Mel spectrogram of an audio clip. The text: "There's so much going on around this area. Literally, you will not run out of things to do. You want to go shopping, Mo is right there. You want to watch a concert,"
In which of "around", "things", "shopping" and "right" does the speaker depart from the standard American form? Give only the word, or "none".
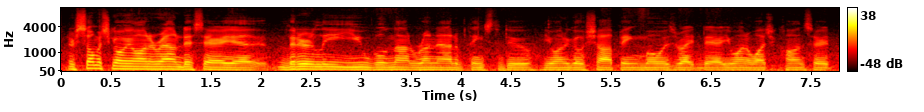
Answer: none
